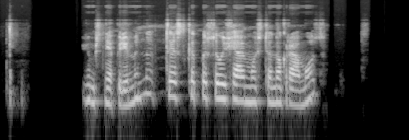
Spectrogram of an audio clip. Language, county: Lithuanian, Panevėžys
